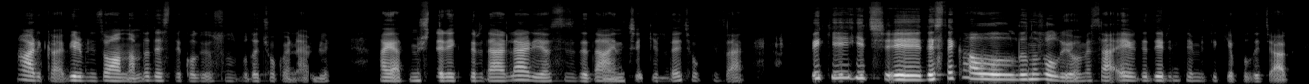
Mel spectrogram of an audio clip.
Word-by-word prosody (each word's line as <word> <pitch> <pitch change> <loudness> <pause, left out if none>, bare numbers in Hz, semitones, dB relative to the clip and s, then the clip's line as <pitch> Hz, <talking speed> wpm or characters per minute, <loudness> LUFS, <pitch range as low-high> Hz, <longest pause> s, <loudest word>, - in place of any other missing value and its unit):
Harika. 190 -6 -2
Birbirinize 180 -2 -1
o - - 0
anlamda 165 +1 -2
destek 170 -2 -11
oluyorsunuz. 155 0 -16
Bu - - -20
da 155 - -8
çok - - -19
önemli. - - -15 0.5
"Hayat 170 0 0
müşterektir." 170 -1 -6
derler 185 +5 0
ya, 160 -3 -5
sizde 160 -2 -11
de - - -7
aynı 80 -1 -4
şekilde. 160 - -12
Çok - - -22
güzel. - - -13 0.7
Peki 300 +1 0
hiç, 295 -6 -3
eee, 215 -1 +8
destek 235 +7 +3
aldığınız 235 -3 +4
oluyor 175 -7 0
mu? - - -10
Mesela 175 0 -6
evde 180 -1 -5
derin 185 -1 -3
temizlik 170 -1 -19
yapılacak, 140 0 -9
175 Hz, 145 wpm, -22 LUFS, 165-215 Hz, 0.7 s, eee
